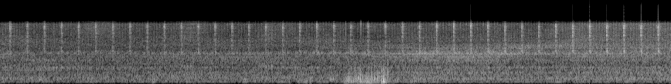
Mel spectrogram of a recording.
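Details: BMW X3 engine noise: sharp, light, evenly spaced tick about three times a second over a quiet idle. Ticking noise at idle, source not yet pinned down.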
